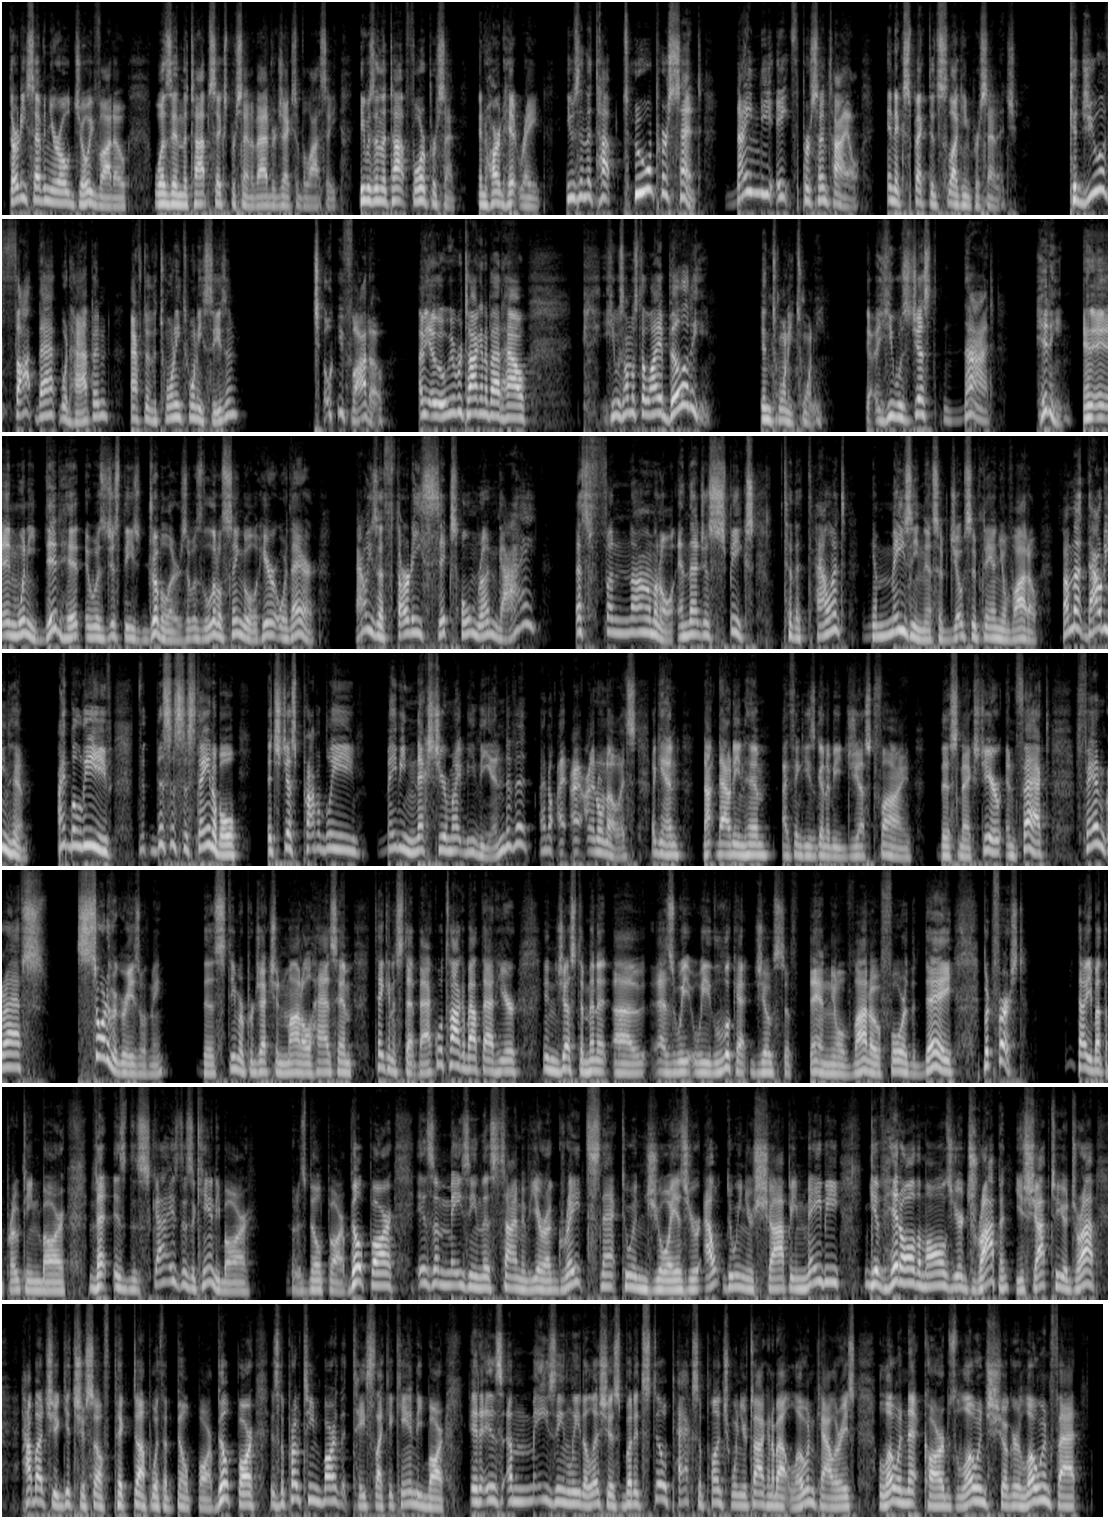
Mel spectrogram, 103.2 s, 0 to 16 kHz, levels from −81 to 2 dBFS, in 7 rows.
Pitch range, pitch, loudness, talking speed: 130-190 Hz, 150 Hz, -20 LUFS, 175 wpm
